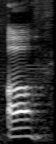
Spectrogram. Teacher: अ को हम कंठ से पढ़ते हैं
